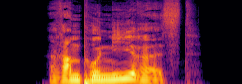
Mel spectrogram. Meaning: second-person singular subjunctive I of ramponieren
- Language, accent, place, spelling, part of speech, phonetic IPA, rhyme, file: German, Germany, Berlin, ramponierest, verb, [ʁampoˈniːʁəst], -iːʁəst, De-ramponierest.ogg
